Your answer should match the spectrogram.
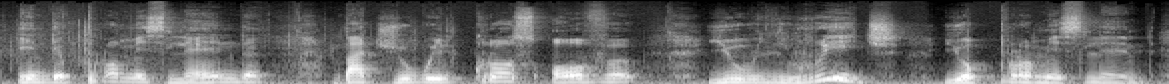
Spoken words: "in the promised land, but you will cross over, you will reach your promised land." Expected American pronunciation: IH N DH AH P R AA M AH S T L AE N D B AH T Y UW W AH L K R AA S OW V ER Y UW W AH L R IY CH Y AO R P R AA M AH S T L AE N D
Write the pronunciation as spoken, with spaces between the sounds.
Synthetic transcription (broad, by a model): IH N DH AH P R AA M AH S L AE N D B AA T Y UW W AH L K R AA S OW V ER Y UW W AH L R IY CH Y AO P R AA M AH S L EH N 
